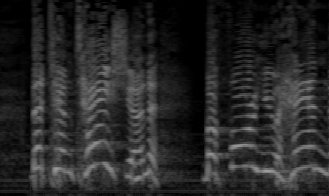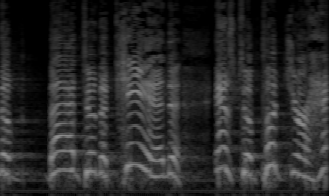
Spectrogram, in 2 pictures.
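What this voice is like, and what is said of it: Usual voice. Nothing is said of it.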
